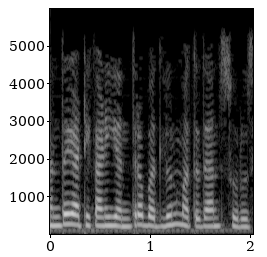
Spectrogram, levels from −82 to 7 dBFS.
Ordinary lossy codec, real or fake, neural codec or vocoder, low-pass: none; real; none; 5.4 kHz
